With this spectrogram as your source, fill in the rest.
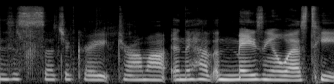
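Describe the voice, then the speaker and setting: Someone female, a woman, speaks at a fairly slow pace. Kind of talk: casual unboxing chat. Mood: excited, delighted. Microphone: phone near.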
